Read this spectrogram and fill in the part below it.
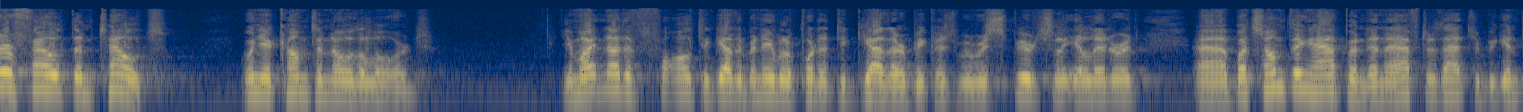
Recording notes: This audio sermon entitled, A Chosen Vessel, was delivered at The People’s Church of Somerville, NB.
